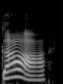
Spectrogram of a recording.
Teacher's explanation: gaw is all the way in the back with the movement of the velum or soft palate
